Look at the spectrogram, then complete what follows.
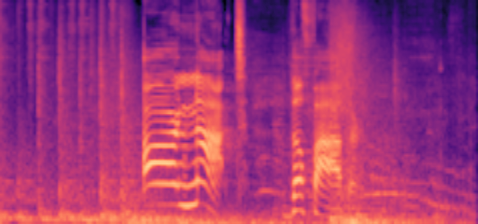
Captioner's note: audience exclaiming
